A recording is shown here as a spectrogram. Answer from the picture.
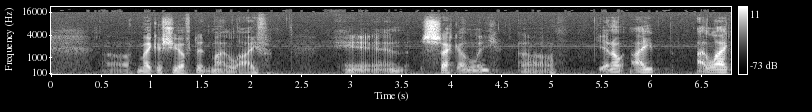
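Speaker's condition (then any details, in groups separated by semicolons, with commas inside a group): Spasmodic dysphonia; neurologists suggested psychological cause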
